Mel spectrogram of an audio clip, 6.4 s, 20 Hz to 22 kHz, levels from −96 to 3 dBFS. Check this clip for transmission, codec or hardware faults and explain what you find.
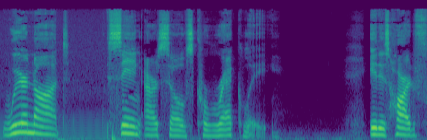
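There's one fault here, a video or display buzz over the first two seconds, from 0.0 to 2.0 s, clearing just before "ourselves correctly". A screen or its video cable is coupling into the audio path, so you get a buzz at the picture's field rate, 75 Hz here, with a layer of hash riding above it. It sits roughly 30 dB below the speech, so it's underneath the talker as a steady drone.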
